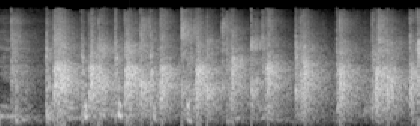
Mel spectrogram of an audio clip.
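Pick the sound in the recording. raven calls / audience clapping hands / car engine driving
audience clapping hands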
